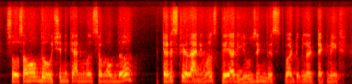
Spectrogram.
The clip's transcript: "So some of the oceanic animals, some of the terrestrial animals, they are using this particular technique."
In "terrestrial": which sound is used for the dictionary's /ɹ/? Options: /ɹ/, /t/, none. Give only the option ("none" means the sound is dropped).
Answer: /ɹ/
